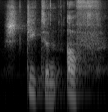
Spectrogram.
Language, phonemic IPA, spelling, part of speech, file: Dutch, /ˈstotə(n) ˈɑf/, stieten af, verb, Nl-stieten af.ogg
- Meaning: inflection of afstoten: 1. plural past indicative 2. plural past subjunctive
